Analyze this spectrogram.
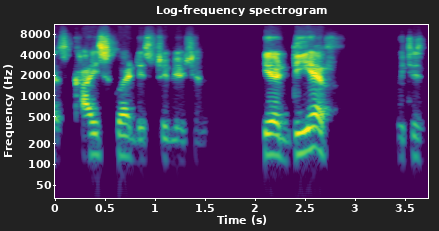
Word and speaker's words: chi-squared: use chi square written as g square but pronounced as chi-squared distribution here df which is degrees of freedom is n minus 1 sample size minus 1.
